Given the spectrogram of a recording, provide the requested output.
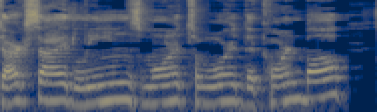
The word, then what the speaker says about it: Darkseid: I always knew it as Dark Sea. – Right? – But all of a sudden, like, since it's been pronounced, like, in the media, and you hear it pronounced in the media, it usually is Dark Side.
